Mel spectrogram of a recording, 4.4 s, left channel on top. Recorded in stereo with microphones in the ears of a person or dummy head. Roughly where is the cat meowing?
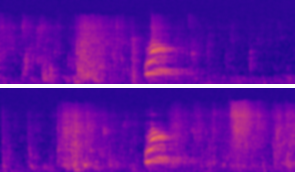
Centre.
